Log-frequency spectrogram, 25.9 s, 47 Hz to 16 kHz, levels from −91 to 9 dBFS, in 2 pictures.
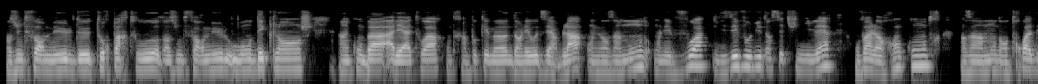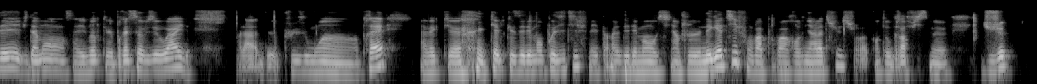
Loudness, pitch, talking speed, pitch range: -26 LUFS, 120 Hz, 195 wpm, 115-135 Hz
